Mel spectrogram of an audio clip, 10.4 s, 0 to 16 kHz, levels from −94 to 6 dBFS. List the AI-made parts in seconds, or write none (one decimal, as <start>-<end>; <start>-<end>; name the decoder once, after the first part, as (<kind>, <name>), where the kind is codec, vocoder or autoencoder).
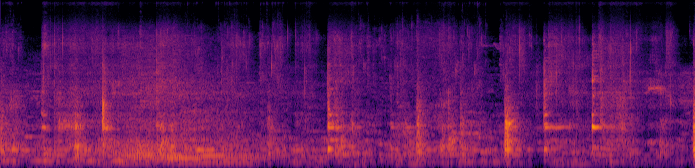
0.4-2.7 (codec, SNAC); 4.3-5.3; 7.6-10.4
